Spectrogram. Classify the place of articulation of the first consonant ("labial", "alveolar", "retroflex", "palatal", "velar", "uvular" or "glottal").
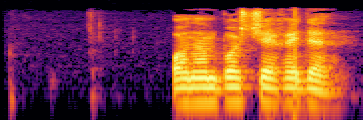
alveolar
